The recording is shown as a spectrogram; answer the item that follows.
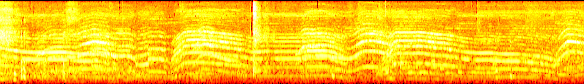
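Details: Thai domestic cats communicating indoors with repeated arching meows, each call swelling and dropping in pitch, given in a steady back-and-forth series over about twelve seconds with a brief click midway.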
